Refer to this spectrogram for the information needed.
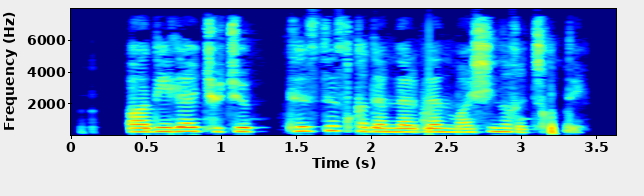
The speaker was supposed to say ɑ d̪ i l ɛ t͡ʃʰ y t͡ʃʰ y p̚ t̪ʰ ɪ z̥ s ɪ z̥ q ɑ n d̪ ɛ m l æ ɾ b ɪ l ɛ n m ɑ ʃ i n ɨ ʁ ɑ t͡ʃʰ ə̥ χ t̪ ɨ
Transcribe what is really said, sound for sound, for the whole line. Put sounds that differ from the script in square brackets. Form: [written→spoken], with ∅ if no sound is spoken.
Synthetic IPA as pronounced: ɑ d̪ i l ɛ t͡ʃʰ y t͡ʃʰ y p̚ t̪ʰ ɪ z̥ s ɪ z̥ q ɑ [n→∅] d̪ ɛ m l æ ɾ b ɪ l ɛ n m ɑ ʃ i n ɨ ʁ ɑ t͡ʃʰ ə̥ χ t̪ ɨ

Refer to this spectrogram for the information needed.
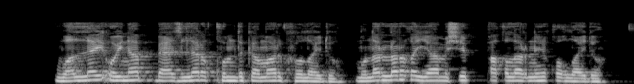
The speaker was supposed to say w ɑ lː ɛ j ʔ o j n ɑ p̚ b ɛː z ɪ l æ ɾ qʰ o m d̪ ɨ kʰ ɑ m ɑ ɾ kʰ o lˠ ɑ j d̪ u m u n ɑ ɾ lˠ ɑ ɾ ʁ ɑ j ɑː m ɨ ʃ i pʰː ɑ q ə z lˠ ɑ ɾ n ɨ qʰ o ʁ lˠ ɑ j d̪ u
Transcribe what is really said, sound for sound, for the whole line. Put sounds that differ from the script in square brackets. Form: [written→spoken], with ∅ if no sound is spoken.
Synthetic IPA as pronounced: w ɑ lː ɛ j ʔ o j n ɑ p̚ b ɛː z ɪ l æ ɾ qʰ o m d̪ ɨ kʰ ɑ m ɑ ɾ kʰ o lˠ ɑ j d̪ u m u n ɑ ɾ lˠ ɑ ɾ ʁ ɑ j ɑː m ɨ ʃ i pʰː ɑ q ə [z→∅] lˠ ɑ ɾ n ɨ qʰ o ʁ lˠ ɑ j d̪ u

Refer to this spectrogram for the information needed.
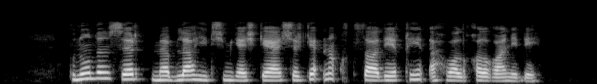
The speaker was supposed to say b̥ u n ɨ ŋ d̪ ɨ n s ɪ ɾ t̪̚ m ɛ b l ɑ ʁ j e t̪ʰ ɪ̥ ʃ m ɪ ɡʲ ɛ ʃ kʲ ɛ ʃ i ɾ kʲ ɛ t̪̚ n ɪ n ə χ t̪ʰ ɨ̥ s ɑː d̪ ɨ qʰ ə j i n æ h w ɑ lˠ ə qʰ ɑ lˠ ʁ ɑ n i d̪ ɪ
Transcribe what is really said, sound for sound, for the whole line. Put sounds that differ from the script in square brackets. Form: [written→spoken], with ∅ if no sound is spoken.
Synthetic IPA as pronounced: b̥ u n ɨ ŋ d̪ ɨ n s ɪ ɾ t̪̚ m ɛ b l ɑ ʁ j e t̪ʰ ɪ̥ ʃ m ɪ ɡʲ ɛ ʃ kʲ ɛ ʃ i ɾ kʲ ɛ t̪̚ n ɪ [n→ŋ] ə χ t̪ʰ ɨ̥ s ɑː d̪ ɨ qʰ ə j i n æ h w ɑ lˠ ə qʰ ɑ lˠ ʁ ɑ n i d̪ ɪ

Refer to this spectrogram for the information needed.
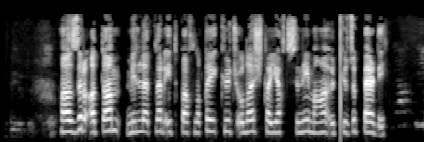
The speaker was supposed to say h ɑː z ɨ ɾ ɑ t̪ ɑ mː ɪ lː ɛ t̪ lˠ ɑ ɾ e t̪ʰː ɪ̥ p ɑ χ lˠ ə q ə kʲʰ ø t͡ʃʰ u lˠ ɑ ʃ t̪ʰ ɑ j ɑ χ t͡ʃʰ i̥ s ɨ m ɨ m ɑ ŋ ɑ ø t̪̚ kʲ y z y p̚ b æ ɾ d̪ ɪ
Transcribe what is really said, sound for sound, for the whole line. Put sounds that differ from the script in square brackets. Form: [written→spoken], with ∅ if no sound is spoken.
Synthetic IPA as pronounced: h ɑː z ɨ ɾ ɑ t̪ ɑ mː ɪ lː ɛ t̪ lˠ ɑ ɾ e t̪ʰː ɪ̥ p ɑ χ lˠ ə q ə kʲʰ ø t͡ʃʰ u lˠ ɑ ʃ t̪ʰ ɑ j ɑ χ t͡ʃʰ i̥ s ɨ [m→n] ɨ m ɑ ŋ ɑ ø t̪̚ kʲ y z y p̚ b æ ɾ d̪ ɪ

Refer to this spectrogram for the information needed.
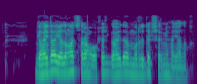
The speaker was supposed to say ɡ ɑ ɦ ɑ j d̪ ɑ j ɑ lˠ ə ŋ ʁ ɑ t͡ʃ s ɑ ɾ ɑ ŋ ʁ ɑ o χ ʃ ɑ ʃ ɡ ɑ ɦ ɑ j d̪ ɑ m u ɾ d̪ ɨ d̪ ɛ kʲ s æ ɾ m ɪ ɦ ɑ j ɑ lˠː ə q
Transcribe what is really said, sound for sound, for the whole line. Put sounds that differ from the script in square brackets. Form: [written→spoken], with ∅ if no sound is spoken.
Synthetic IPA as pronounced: ɡ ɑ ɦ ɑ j d̪ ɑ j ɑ lˠ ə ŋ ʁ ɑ t͡ʃ s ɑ ɾ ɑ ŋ ʁ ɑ o χ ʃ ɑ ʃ ɡ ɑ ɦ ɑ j d̪ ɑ m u ɾ d̪ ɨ d̪ ɛ kʲ [s→ʃ] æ ɾ m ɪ ɦ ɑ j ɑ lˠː ə q

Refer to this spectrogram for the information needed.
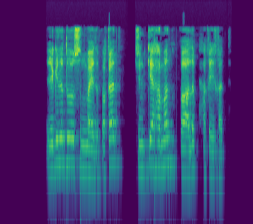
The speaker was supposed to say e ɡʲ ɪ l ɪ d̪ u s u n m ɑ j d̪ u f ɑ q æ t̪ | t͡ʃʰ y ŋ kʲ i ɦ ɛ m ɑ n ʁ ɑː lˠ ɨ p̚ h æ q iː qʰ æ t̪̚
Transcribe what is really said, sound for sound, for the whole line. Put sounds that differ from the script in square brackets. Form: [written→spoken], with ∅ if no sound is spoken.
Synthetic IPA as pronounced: e ɡʲ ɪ l ɪ d̪ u s u n m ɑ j d̪ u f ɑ q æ t̪ | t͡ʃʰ y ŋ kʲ i ɦ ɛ m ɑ n ʁ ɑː lˠ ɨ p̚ h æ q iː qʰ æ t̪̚

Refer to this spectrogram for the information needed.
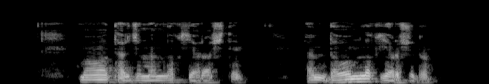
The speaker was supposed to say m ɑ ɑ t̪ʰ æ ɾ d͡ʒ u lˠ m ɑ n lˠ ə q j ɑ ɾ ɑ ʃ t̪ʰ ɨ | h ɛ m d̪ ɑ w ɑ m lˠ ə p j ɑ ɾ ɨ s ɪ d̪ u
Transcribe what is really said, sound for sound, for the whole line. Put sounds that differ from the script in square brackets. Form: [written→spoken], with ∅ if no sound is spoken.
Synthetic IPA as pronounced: m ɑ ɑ t̪ʰ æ ɾ d͡ʒ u [lˠ→∅] m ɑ n lˠ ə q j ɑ ɾ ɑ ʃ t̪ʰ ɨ | h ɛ m d̪ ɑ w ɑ m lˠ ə [p→q] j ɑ ɾ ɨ [s→ʃ] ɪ d̪ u

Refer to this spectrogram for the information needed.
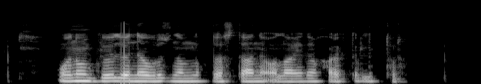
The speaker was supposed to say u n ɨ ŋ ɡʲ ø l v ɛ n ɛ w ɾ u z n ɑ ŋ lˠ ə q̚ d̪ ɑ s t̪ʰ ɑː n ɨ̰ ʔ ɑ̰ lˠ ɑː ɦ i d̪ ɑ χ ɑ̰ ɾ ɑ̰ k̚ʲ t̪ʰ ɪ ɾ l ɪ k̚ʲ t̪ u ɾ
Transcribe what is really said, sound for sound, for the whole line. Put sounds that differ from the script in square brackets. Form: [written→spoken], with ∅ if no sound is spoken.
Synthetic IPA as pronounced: u n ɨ ŋ ɡʲ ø l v ɛ n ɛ w ɾ u z n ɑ [ŋ→m] lˠ ə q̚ d̪ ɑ s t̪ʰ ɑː n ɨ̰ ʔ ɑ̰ lˠ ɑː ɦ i d̪ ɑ χ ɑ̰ ɾ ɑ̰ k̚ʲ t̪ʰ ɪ ɾ l ɪ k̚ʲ [t̪→t̪ʰ] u ɾ

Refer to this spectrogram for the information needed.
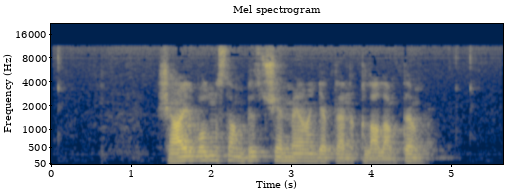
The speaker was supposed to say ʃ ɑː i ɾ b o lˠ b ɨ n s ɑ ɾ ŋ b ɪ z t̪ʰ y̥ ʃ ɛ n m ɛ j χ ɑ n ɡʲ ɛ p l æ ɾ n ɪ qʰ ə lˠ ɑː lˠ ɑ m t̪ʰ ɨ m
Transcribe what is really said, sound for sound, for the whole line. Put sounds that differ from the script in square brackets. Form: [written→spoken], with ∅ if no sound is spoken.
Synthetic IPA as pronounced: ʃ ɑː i ɾ b o lˠ [b→m] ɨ [n→∅] s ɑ [ɾ→∅] ŋ b ɪ z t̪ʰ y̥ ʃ ɛ n m ɛ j [χ→ʁ] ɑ n ɡʲ ɛ p l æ ɾ n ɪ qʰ ə lˠ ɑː lˠ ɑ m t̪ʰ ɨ [m→ŋ]

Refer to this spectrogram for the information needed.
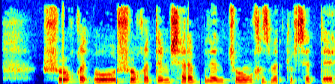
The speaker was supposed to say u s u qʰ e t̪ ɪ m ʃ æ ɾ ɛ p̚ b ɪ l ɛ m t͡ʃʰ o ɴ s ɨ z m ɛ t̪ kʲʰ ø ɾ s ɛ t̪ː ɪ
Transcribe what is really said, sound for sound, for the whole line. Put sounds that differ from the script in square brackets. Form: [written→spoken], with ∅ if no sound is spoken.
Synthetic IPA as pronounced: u [s→ʃ] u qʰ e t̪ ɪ m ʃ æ ɾ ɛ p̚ b ɪ l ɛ [m→n] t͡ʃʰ o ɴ [s→χ] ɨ z m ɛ t̪ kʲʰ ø ɾ s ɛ t̪ː ɪ

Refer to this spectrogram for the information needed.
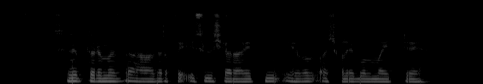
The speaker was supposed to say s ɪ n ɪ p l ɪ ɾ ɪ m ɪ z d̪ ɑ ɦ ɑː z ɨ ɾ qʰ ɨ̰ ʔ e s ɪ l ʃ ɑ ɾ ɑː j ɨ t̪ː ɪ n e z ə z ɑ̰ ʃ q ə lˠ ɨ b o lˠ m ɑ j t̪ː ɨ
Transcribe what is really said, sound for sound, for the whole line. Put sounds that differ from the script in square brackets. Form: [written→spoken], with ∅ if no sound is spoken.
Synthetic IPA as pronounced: s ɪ n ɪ p l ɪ ɾ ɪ m ɪ z d̪ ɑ ɦ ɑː z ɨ ɾ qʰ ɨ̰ ʔ e s ɪ l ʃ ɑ ɾ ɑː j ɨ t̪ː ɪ n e [z→ʁ] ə z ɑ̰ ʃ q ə lˠ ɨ b o lˠ m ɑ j t̪ː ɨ

